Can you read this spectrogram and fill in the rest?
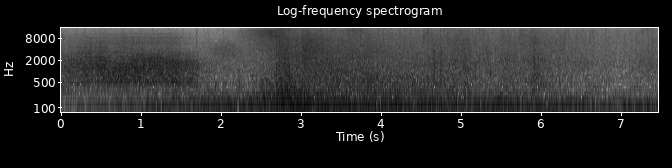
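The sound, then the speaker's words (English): A rushing hiss builds into one massive, loud crashing impact, like thick ice sheets shattering, followed by a deep rumble and scattered cracking debris that slowly trails off. No voices. “The impact shattered the massive ice sheets, casting them both beneath the frigid surface of the water.”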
